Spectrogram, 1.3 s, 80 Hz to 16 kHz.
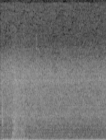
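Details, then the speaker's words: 2006 Nissan Maxima in for cylinder misfire, idling high: dull thump shifting park to drive and reverse, then shaking uneven idle; harsh engagement, slight vacuum leak suspected as cause of high idle. "whole car is shaking when you go into gear back into reverse that was a hard one"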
